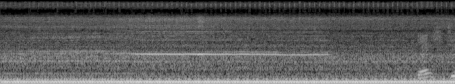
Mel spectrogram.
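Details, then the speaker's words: 1986 BMW 535i E28, revived after sitting 5–10 years: steady idle with a thin, shrill whistle from the intake manifold that wavers then fades; source not pinned down. "a child screaming in the intake manifold. I don't know what that's about, but I think it's"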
